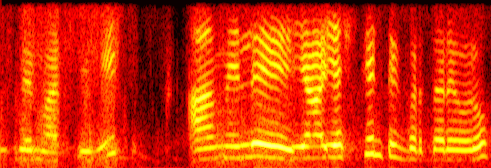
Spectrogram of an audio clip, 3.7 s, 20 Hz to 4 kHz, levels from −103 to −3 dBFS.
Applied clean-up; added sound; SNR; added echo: neural separator model SepFormer DNS4.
